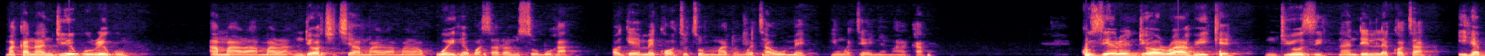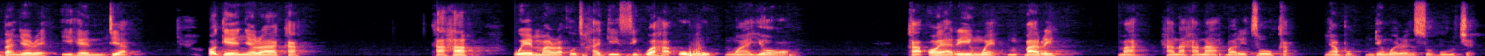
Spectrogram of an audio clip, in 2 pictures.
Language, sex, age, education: Igbo, male, 15-29, tertiary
